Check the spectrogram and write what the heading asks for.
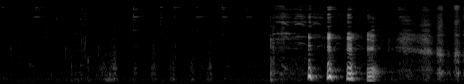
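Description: A dog named Zappa, after eating apple and looking for more, sniffs in short, breathy bursts, quiet at first and then a louder run of about five quick sniffs near the end, with faint panting between.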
